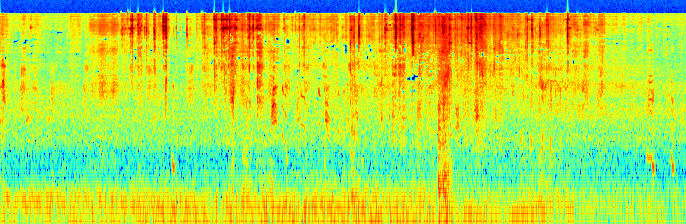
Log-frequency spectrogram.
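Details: Pitbull and mini Australian shepherd in a playful tussle, producing a continuous throaty growl that stays low and dense, with quick scratching and pawing noises and one sharp thud midway.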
